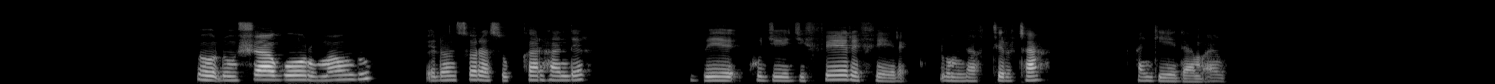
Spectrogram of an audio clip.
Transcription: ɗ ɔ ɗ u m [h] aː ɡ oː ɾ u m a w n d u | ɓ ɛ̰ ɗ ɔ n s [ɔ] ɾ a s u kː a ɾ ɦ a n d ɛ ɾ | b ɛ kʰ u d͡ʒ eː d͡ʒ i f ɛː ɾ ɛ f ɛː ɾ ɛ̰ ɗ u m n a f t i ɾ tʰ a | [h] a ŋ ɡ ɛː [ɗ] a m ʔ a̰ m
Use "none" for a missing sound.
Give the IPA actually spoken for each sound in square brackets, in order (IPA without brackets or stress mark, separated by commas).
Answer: ʃ, ɔ, h, d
